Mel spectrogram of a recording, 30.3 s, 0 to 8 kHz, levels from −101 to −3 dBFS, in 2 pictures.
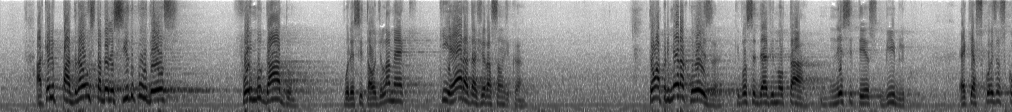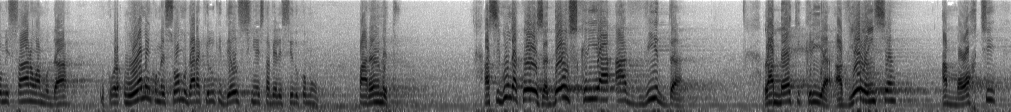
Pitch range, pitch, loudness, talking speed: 145-220 Hz, 185 Hz, -10 LUFS, 120 wpm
